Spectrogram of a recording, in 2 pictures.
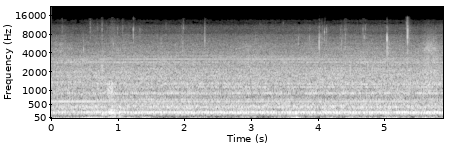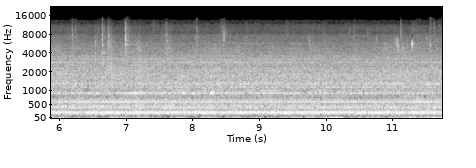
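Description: Steady electrical hum and fan noise from kitchen appliances, with a few faint light scrapes of a silicone spatula against a stainless steel pan.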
